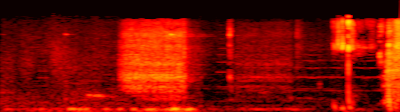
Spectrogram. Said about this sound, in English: She reaches for her pill bottle, pours herself a glass of water, shakes out the pill, swallows it, then reaches for the phone again and dials nervously.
